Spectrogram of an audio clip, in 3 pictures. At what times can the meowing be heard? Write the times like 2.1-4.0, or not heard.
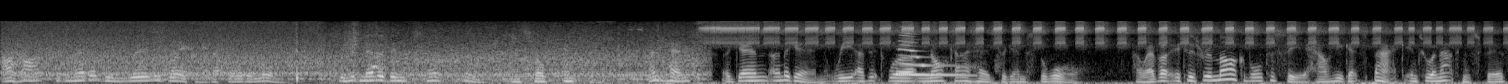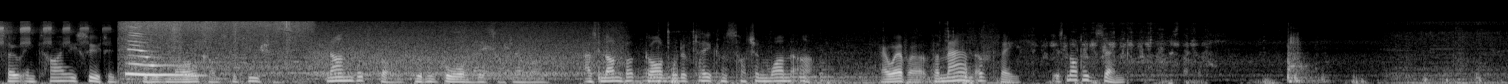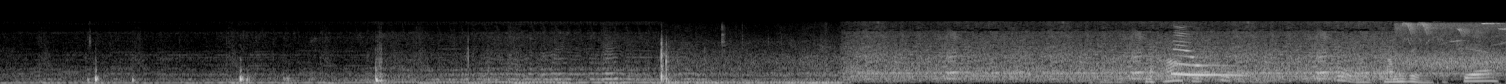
8.9-10.0, 16.3-17.1, 41.9-42.5.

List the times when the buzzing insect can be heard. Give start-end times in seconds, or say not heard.
0.0-45.1.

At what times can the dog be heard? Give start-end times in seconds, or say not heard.
not heard.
